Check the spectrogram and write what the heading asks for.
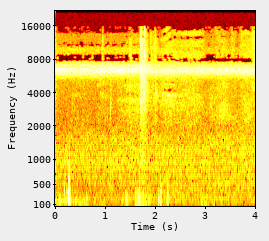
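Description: A steady high-pitched whine hums in the background, with a few faint clicks and soft knocks, the loudest about a quarter of a second in.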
